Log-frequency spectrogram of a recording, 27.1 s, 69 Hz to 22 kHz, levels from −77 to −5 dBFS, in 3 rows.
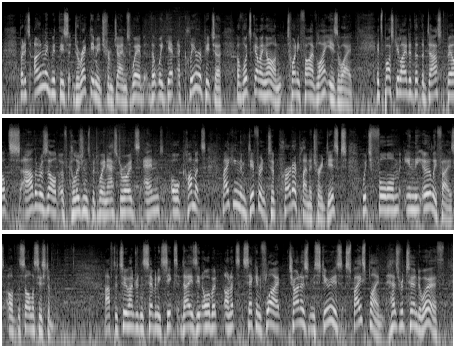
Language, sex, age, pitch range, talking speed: English, male, 40-59, 155-200 Hz, 160 wpm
